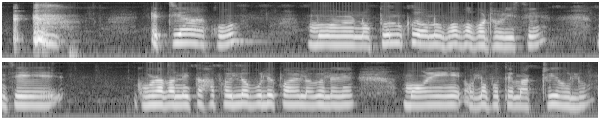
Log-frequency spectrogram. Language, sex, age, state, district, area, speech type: Assamese, female, 30-45, Assam, Nalbari, rural, spontaneous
